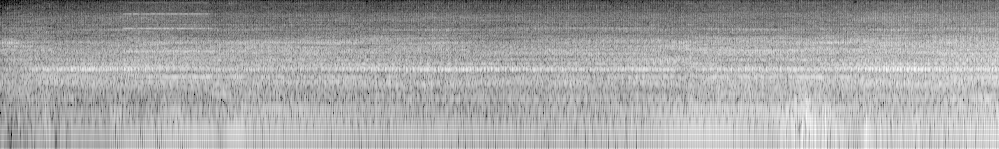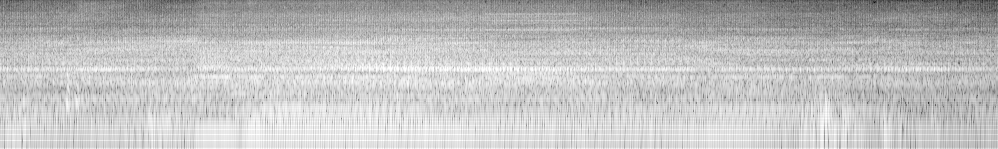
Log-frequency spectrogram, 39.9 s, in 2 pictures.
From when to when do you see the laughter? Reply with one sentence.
You can hear the laughter from 21.1 to 21.8 s.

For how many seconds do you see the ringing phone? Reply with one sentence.
The ringing phone can be heard for 4 seconds in total.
